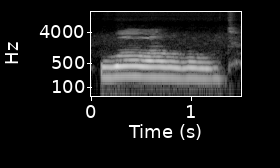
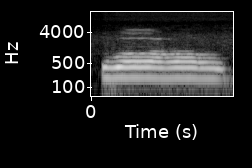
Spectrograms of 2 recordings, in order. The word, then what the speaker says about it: world: up okay the tongue when you pronounce the L the tongue is higher so world that's the way it's not perfect but it's the the way that I pronounce it world world yeah that's why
